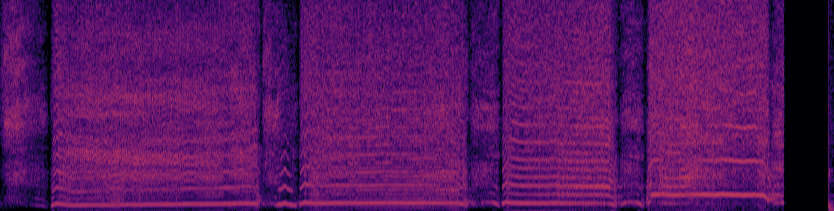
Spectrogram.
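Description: A man's voice holding four long, drawn-out yells, each at a steady pitch after a short scoop, the last one pitched higher. The sound cuts off suddenly near the end.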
